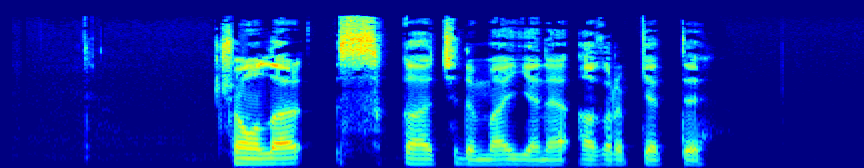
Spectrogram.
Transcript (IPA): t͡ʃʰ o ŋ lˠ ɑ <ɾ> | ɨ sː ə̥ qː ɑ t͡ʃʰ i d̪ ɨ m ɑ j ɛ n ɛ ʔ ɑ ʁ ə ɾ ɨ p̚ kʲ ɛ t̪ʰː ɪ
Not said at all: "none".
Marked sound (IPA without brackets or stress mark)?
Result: ɾ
